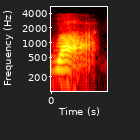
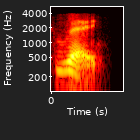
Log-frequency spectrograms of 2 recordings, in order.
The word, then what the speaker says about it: Re: There's also Re, or who people commonly call Ra. It's really supposed to be pronounced Re.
